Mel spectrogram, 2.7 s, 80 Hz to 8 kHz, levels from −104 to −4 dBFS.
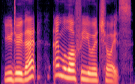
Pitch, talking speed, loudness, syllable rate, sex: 210 Hz, 200 wpm, -16 LUFS, 4.7 syllables/s, female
